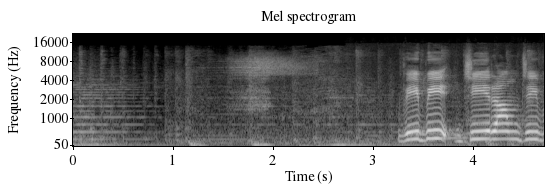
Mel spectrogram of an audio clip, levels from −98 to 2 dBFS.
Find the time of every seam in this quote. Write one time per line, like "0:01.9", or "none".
none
